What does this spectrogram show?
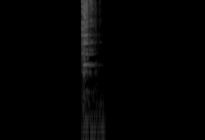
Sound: sound of drop

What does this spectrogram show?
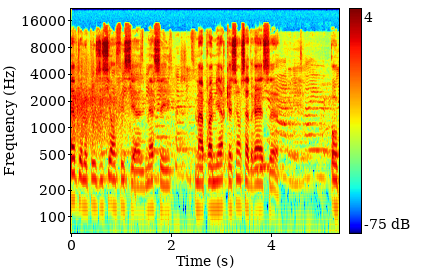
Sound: applause

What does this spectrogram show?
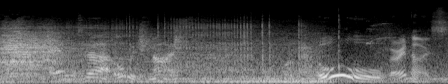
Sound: door creaks

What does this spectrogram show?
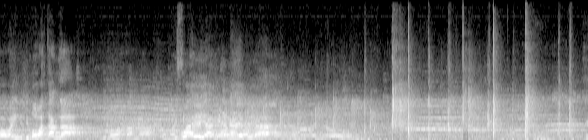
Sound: applause

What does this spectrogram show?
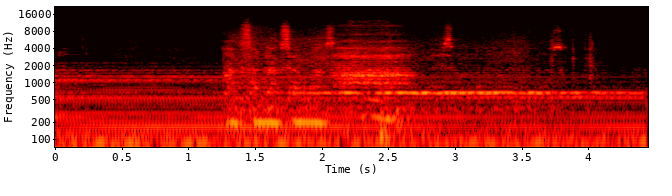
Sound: groans

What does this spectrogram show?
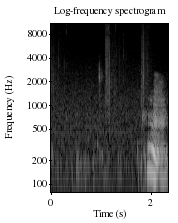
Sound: none

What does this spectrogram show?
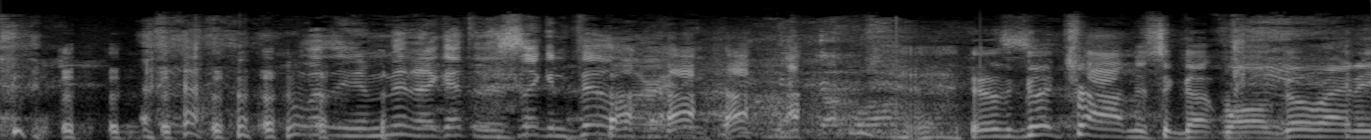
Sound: laugh

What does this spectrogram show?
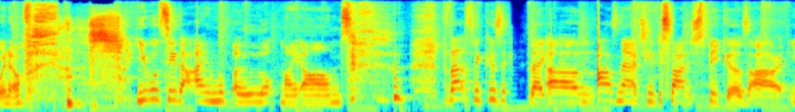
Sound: laughs; laughs

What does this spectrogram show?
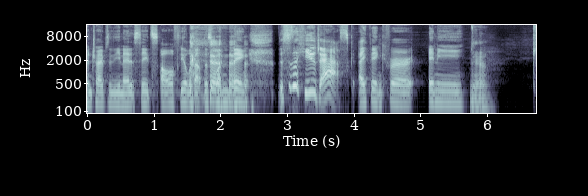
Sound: laughs

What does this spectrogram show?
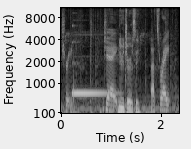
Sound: bell dinging

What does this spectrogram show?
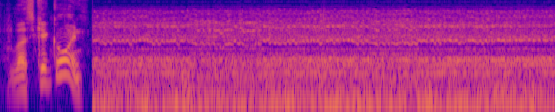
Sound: engine noises

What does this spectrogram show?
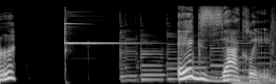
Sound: bell chimes

